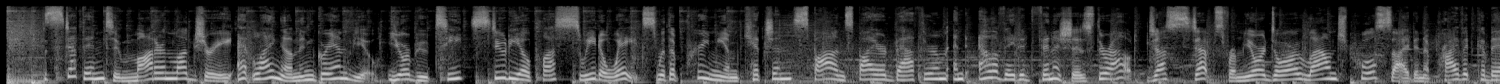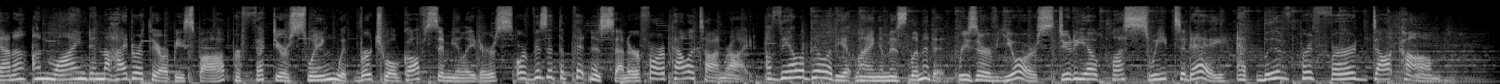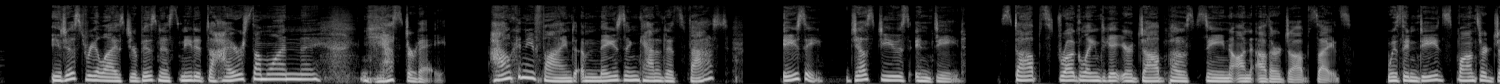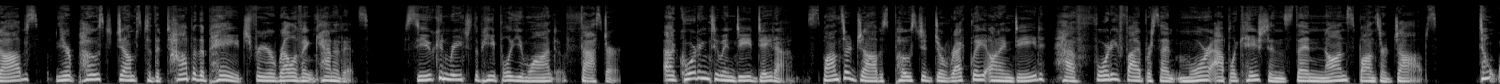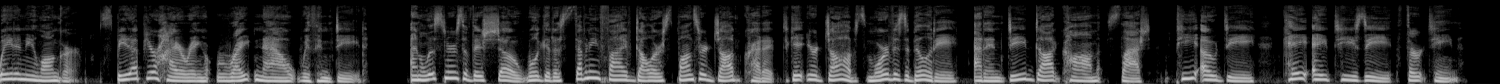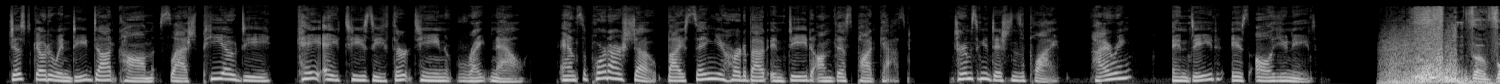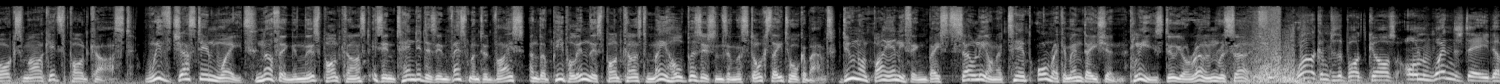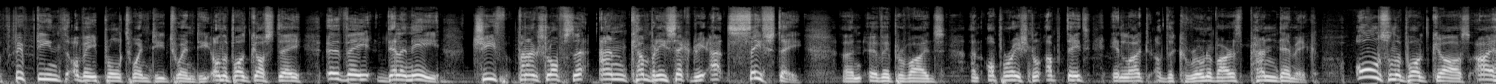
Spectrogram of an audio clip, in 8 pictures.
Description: (Interview starts at 11 minutes 40 seconds)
